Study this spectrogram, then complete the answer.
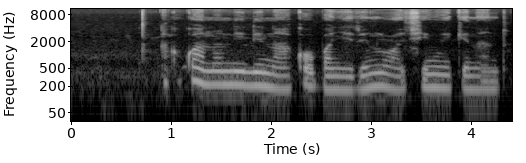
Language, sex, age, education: Igbo, female, 30-45, tertiary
